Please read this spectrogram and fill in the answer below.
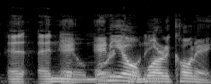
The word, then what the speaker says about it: Ennio Morricone: Neo... Morricone or whatever the fuck his name is. – Ennio Morricone.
